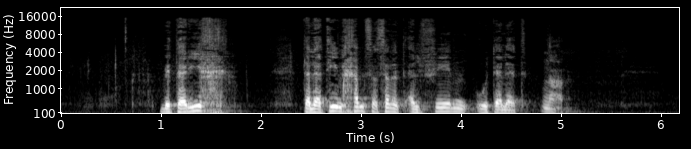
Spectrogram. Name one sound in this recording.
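An elderly man speaks calmly and clearly, close by.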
